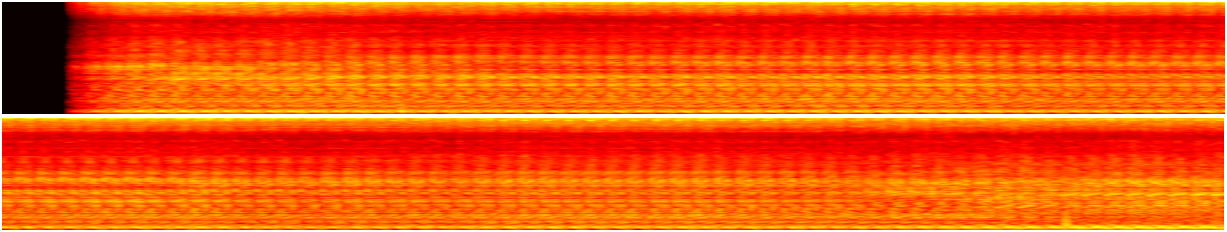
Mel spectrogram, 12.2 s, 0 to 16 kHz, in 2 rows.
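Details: 7.3 diesel with twin pyrometers idling with heavy, uneven low thrum and loping pulses about three a second; rough idle, blow-by suspected, not confirmed.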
